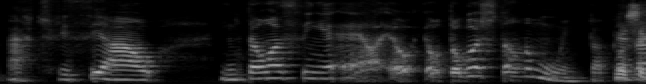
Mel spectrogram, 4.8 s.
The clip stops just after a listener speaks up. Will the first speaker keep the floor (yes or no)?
no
